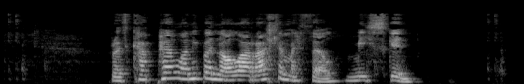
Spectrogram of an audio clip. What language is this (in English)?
Welsh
